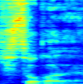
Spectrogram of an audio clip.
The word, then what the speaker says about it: 密: あれでしょ密と書いてひそかだよね。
